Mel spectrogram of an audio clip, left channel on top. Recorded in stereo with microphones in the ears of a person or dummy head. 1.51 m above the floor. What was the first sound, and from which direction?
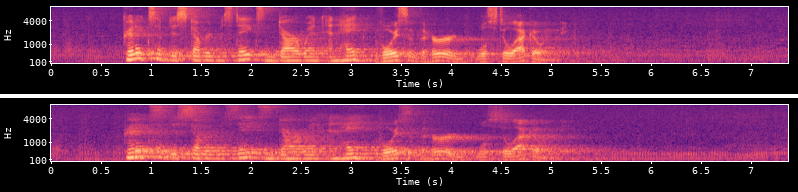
A woman speaking, 65° left (ahead or behind).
